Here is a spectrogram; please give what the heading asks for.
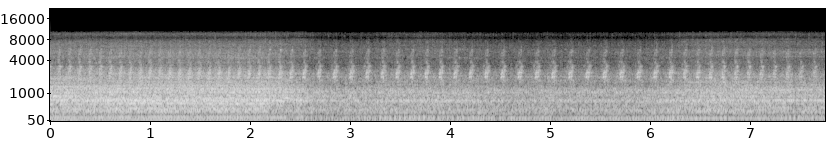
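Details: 1991 Buick Park Avenue 3.8L V6 at idle right after start: a sharp metallic knock at about three a second, very even and the same hot or cold. It began half a year ago and persists with the accessory belt off. Oil pressure and performance are unchanged; origin unknown.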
